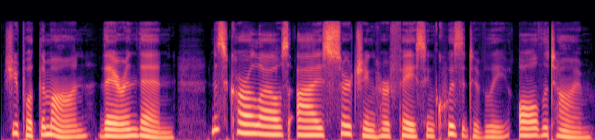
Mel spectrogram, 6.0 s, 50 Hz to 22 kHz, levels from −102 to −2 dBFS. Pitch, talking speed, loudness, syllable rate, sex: 185 Hz, 170 wpm, -17 LUFS, 4.9 syllables/s, female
